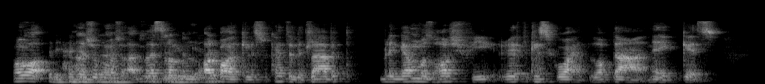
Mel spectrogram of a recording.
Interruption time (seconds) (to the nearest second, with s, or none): 1 s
